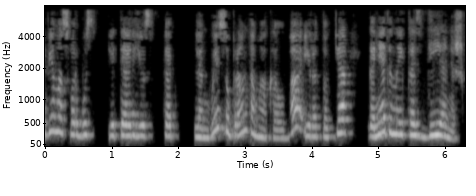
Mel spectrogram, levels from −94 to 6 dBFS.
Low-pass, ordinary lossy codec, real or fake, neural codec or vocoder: 7.2 kHz; MP3, 32 kbps; real; none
